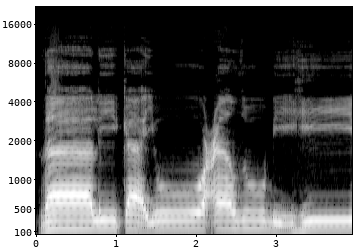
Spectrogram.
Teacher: Mad Silah qasirah panjangnya dua harakat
